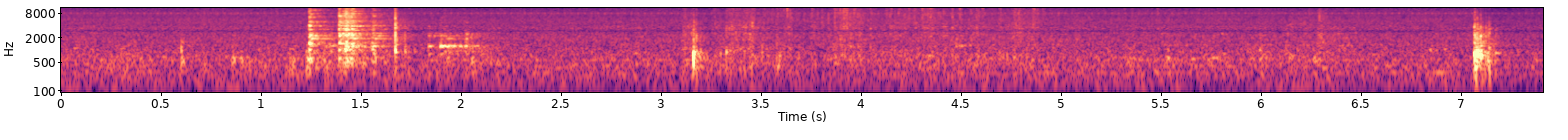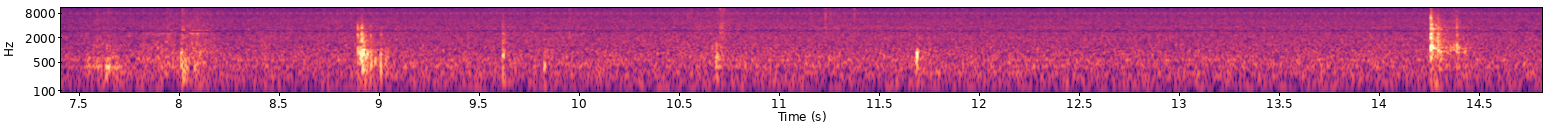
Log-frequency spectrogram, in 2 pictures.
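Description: A plastic bag of baby carrots crinkles as it is handled.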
